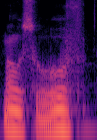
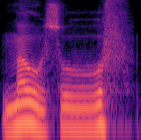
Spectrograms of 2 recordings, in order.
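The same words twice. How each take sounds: First: Said in the usual way. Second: मौसूफ drawn out slowly, each syllable clear; slow demonstration. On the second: Shown as a demonstration. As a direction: spell out मौसूफ slowly for the students. (मौसूफ धीरे-धीरे, साफ़ अक्षरों में) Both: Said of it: "क्या बन जाएगा ये?".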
